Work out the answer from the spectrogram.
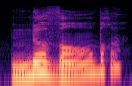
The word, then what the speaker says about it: novembre: Novembre, novembre, novembre. Okay, E-M en novembre, novembre.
